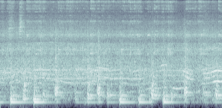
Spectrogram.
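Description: Sri Lankan double-headed ritual drum beaten by hand in a fast, steady rhythm of resonant low strokes, with a light jingling over it.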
